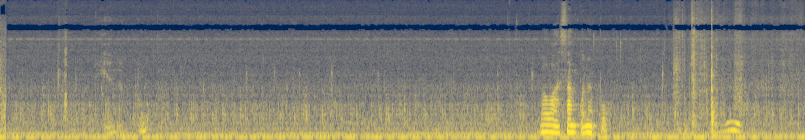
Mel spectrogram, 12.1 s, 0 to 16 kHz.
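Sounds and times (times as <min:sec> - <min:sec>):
stew bubbling in metal pot: 0:00.0 - 0:12.0.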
